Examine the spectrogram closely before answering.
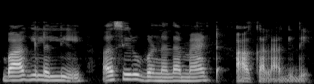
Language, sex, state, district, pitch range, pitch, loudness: Kannada, female, Karnataka, Bangalore, 175-200 Hz, 190 Hz, -20 LUFS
